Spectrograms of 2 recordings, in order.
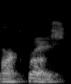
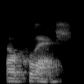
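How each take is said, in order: First: The vowel in 'cross' is a long O. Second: The vowel in 'cross' is a short O. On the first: The speaker calls it wrong. "looks like it should be heart cross because there's only one S" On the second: The speaker calls it right. "it's like cross"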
